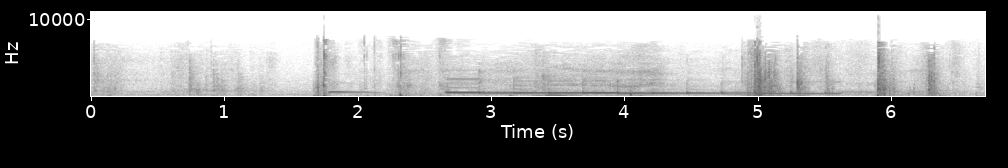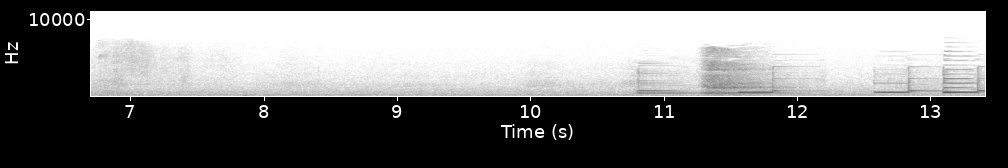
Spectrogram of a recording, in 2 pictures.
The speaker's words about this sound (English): Nice fucking ringtone.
